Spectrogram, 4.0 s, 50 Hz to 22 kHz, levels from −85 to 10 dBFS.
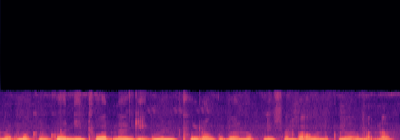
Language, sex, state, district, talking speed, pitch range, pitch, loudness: Garo, male, Meghalaya, West Garo Hills, 135 wpm, 105-120 Hz, 115 Hz, -14 LUFS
